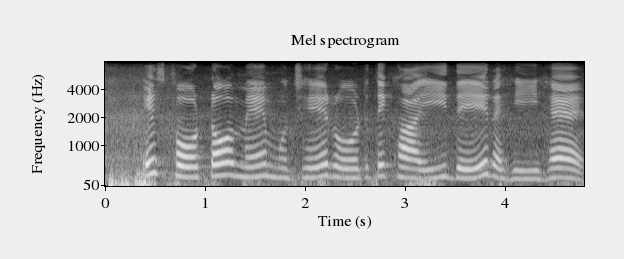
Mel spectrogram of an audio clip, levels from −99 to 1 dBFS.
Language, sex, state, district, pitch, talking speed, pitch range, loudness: Hindi, female, Madhya Pradesh, Katni, 235 Hz, 110 wpm, 225-265 Hz, -18 LUFS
